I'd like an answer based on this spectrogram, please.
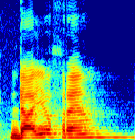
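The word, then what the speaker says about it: diaphragm: एम के पहले आ जाता है तो जी साइलेंट होता है, जैसे कि डायफ्राम, पैराडाइम।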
